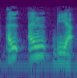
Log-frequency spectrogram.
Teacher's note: instead of pronouncing the n sound you pronounce the M sound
